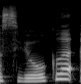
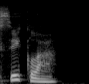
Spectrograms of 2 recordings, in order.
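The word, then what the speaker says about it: свёкла: Буква «ё» у нас всегда стоит под ударением, поэтому верная форма «свекла», а никак не «свекла».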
